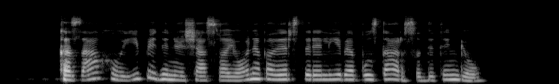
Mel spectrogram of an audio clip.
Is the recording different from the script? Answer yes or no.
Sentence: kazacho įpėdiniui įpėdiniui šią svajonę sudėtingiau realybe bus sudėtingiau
yes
